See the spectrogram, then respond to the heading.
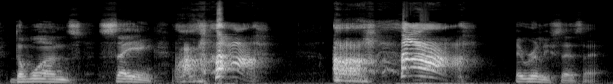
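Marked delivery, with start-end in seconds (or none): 1.7-4.8 high, loud taunting "Aha! Aha!"; mocking gloat. Preacher voicing the enemies' taunt, high and loud. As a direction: jeer "Aha" like a gloating enemy. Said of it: "Emphasis added on my part".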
